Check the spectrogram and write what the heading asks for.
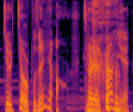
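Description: A man's voice: a little high, sing-song, normal speed, slightly rough, soft background music. A young man in casual chat as a podcast co-host, blunt and teasing, with coarse slang.

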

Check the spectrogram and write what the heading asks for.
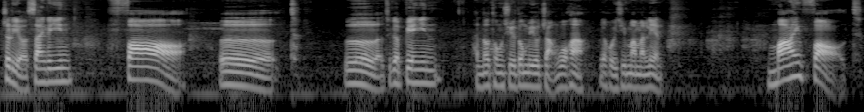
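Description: A middle-aged man, a native Chinese speaker, teaching a beginner English lesson and slowly drawing out each model phrase. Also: mid-range voice. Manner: slow, drawn-out model phrases between quicker explanations.

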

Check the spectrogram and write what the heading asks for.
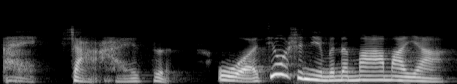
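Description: An older woman voicing a gentle mother frog who speaks softly, slowly and kindly. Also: expressive, close to an everyday voice. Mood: tender. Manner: soft, low, unhurried and kind. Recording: tinny phone-like lo-fi sound.

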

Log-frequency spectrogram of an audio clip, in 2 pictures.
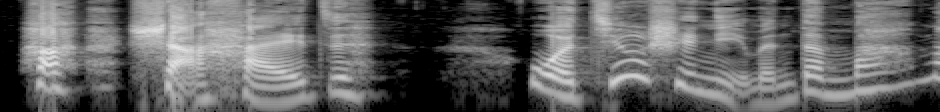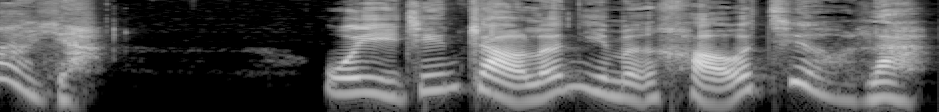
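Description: A woman voicing a loud, laughing, warm mother frog in a storybook reading. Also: fairly high pitch, sing-song, a little slow, dry recording, clean studio sound, full character voice. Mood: joyful.

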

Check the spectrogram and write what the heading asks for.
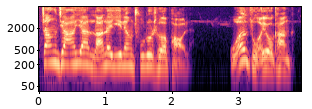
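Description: Man, comic storybook narration, wisecracking, mellow dark tone, faint music behind. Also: high voice, moderate pace. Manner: wisecracking, colloquial, lively. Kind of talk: comic first-person audiobook narration.

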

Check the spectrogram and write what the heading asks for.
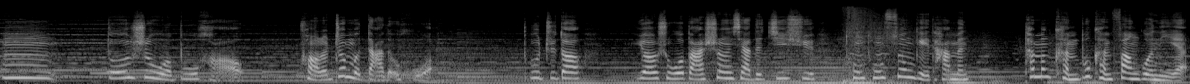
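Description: A woman's voice: high-pitched, animated, moderate pace, over music. A woman voicing a fretful, loyal male mouse who pleads and whispers in a storybook reading. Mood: worried.

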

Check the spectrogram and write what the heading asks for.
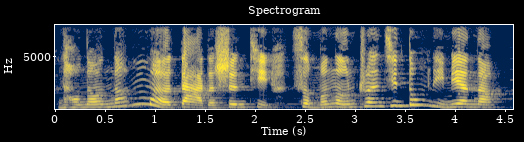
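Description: Slow, playful female storyteller. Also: high-pitched, faint music behind. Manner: playful and animated. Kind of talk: children's storybook reading.

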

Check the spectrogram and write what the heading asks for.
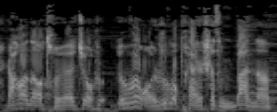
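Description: Speaking very fast at a medium pitch, this young man from Xi'an, China, a broadcasting student, rattles off funny anecdotes. His casual storytelling is chatty and self-deprecating, and he laughs at his own jokes.

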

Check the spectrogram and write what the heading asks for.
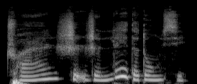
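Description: A woman voicing a kind, steady young male polar bear cub in a storybook reading, gentle and reassuring. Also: mid-range voice, measured pace, slightly rough, no echo, clean studio sound.

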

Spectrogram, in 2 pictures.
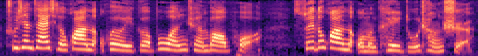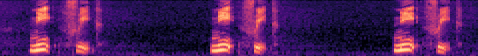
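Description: Woman teacher, fairly high voice, dry close sound, lively and patient, repeats phrases slowly. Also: no room sound. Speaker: English teacher. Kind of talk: spoken English lesson.

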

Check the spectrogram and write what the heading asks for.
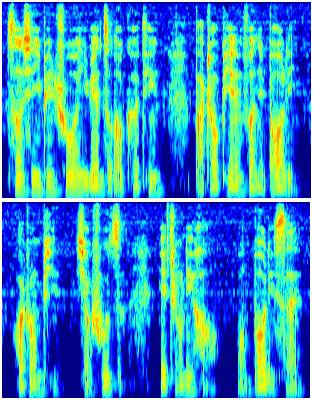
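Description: A man reading a literary story aloud in a steady, measured way. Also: lowish voice, vocal fry, slight background noise.

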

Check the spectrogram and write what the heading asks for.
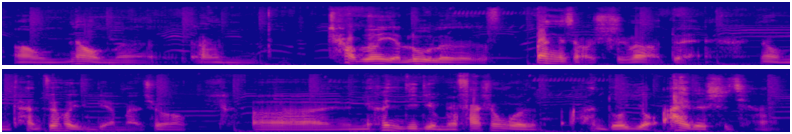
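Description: Young man hosting a chat, husky. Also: deep voice, brisk, warm tone, soft background music. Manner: hesitant, many fillers and self-corrections. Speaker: host. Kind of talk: casual chat on a podcast-style program.

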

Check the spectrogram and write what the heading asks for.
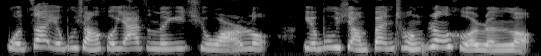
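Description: A woman voicing a small, brave, excitable female chick in a bedtime story, with squeaky, high chirping exclamations. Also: moderate pace, no room sound, studio quality. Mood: excited chirping.

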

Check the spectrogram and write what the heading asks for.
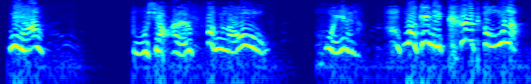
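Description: A woman's voice: high-pitched, animated, takes it slowly, fairly bright tone, highs cut off, a little hiss or hum, pitched above the performer's own voice, heavily acted. A woman storyteller voicing a young man, a devoted son who is earnest and urgent.

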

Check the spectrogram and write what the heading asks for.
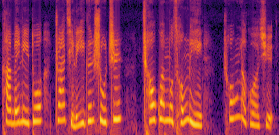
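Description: A woman narrating a children's storybook in a clear, expressive way. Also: extremely high pitch, a little slow, dry recording, clean studio sound.

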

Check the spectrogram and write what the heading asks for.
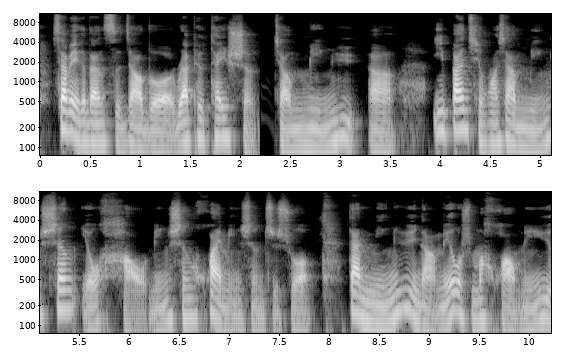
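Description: A man teaches a vocabulary lesson. His voice is very low with a gravelly fry, and it sounds husky. He repeats each word and explains it patiently, with frequent "啊" fillers. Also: a little mellow. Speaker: English teacher.

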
